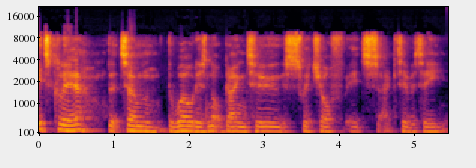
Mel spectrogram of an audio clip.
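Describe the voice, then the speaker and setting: A man talks in a somewhat breathy voice, and his pitch varies in an ordinary way. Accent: English. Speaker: charity chief executive. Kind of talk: conference presentation. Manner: halting, many fillers.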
